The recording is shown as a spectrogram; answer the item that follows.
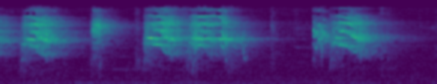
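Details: Budgerigars chirping indoors: harsh, scratchy squawking chirps in four bursts with short gaps, some notes carrying a brief clear whistle inside the rasp.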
